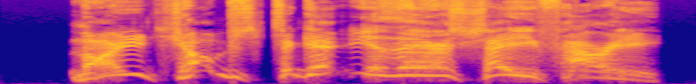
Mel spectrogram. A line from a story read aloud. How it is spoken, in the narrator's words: bellowed Hagrid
